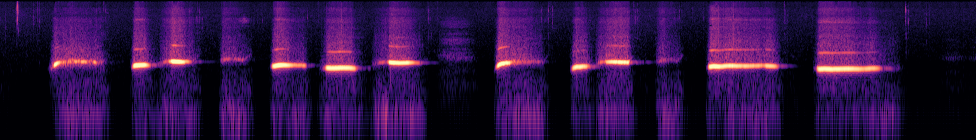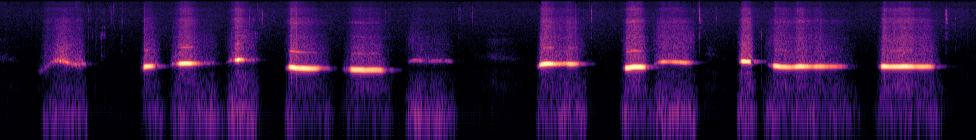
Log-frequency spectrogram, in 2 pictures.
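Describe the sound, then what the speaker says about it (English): Someone whistles a lilting tune up close, in crisp short phrases with a brief pause midway before the melody resumes, no talking. "I was never really good at whistling"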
